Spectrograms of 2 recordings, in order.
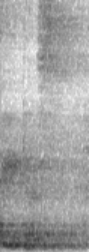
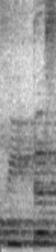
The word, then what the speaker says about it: foetus: महीने बाद हम उसको फीटस कहना स्टार्ट कर देते हैं, FOETUS, फीटस। इसका ओ साइलेंट होता है, हम इसको लिखते हैं FOETUS, फीटस।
